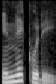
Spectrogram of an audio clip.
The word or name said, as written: iniquity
